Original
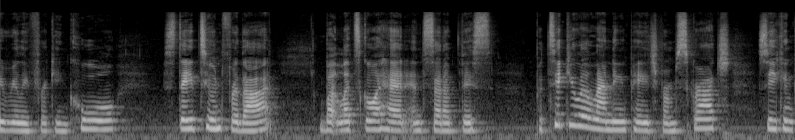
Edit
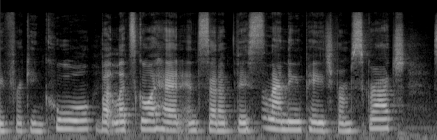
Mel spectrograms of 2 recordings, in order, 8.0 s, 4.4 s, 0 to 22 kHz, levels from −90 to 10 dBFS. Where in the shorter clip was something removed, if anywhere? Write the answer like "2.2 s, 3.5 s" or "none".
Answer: 0.9 s, 2.7 s

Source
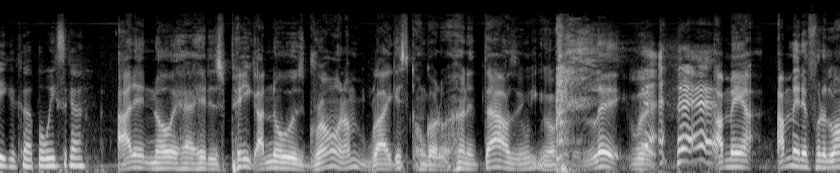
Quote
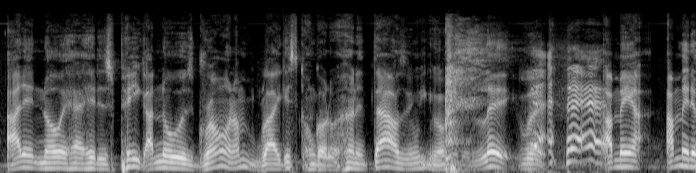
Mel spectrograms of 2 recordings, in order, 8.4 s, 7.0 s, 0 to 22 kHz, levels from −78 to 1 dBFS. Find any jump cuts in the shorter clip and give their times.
none

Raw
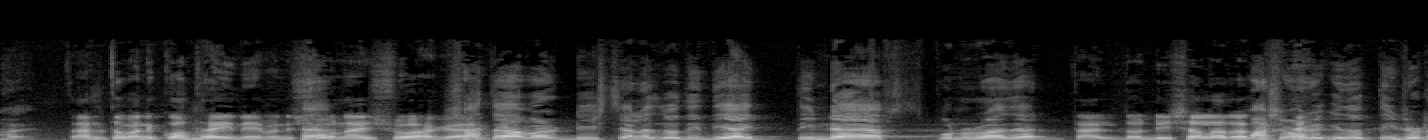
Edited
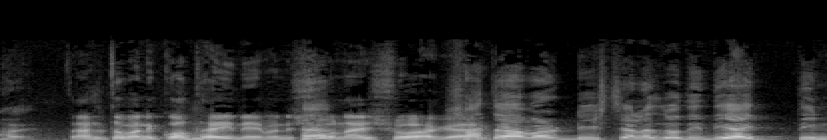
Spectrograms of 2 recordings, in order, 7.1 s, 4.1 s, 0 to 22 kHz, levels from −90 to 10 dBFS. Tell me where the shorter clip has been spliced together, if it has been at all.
none

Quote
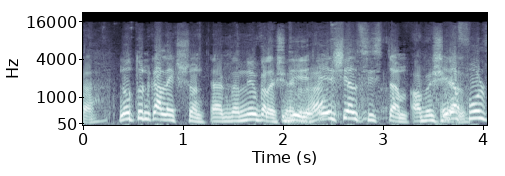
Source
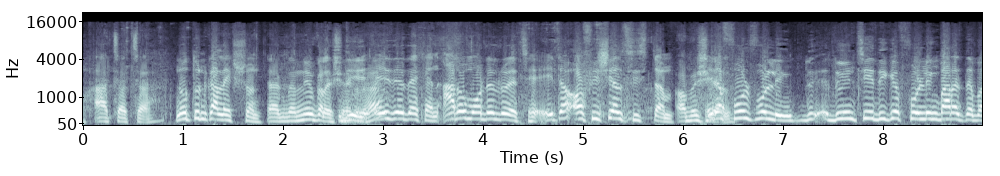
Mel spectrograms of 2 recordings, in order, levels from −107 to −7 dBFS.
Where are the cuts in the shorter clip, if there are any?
2.5 s

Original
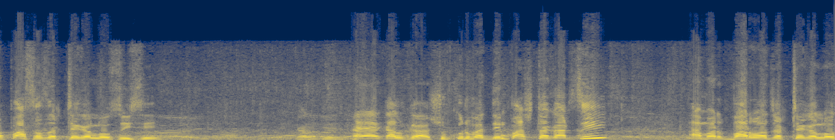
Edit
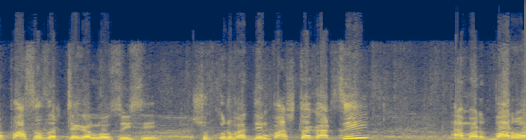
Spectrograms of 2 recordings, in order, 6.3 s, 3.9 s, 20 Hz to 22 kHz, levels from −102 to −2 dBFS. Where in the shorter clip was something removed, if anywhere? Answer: 1.5 s

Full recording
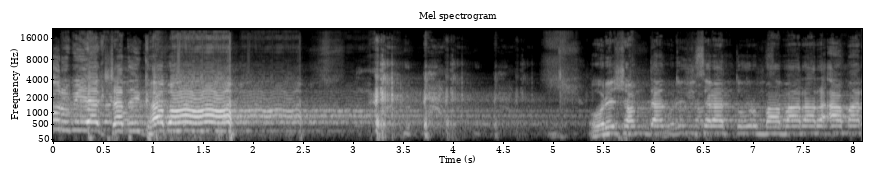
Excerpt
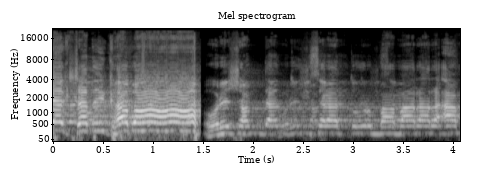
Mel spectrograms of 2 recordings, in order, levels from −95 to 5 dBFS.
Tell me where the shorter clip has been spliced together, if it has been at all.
1.5 s

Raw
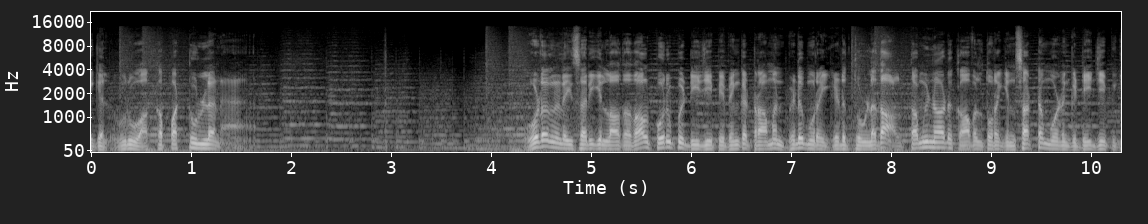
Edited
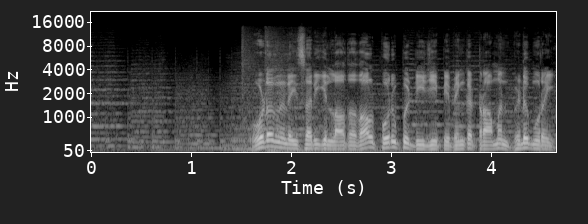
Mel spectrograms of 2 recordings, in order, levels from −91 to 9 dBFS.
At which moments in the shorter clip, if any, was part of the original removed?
1.6 s

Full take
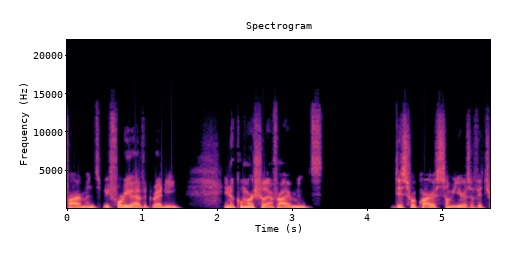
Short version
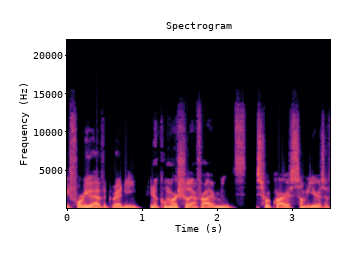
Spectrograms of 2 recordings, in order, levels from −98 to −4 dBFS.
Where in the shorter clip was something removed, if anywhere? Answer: 1.0 s, 2.6 s

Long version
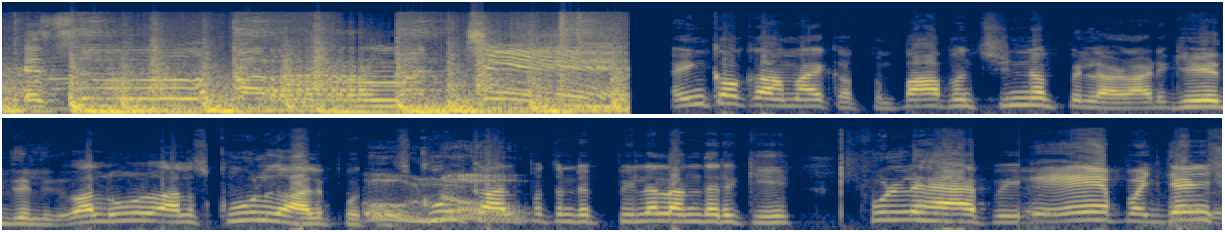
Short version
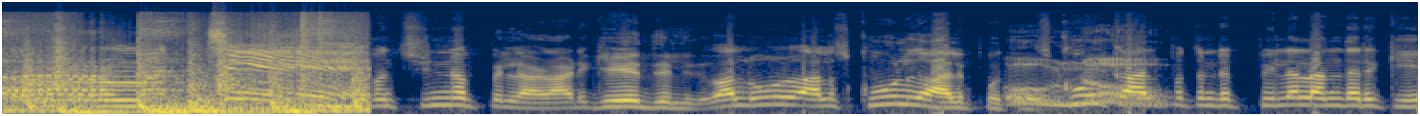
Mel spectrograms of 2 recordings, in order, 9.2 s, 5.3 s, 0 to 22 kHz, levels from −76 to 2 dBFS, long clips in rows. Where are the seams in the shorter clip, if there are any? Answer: 1.5 s

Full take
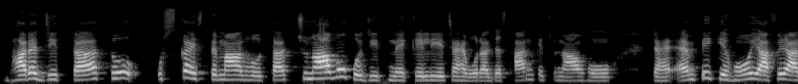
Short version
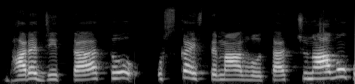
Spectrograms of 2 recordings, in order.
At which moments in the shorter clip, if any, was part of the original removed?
none

